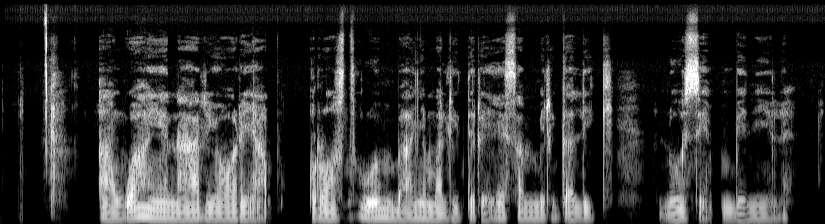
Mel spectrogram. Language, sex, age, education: Igbo, male, 15-29, secondary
